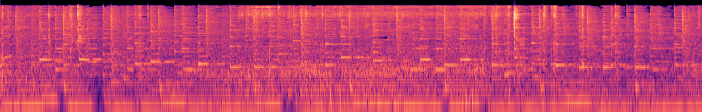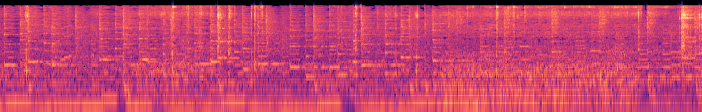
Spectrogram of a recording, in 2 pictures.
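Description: Background music with a heavy, regular bass beat.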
